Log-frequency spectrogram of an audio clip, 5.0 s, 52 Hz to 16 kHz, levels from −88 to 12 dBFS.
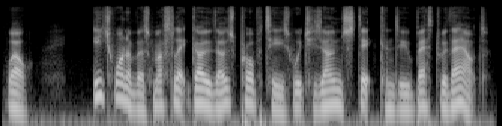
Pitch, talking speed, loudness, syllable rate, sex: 130 Hz, 215 wpm, -18 LUFS, 5.4 syllables/s, male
